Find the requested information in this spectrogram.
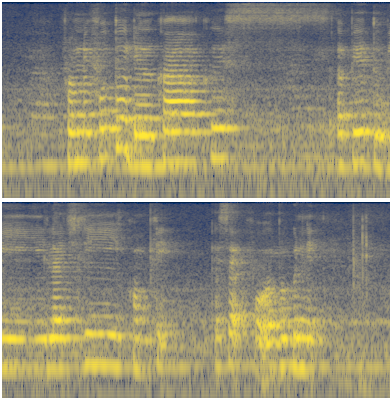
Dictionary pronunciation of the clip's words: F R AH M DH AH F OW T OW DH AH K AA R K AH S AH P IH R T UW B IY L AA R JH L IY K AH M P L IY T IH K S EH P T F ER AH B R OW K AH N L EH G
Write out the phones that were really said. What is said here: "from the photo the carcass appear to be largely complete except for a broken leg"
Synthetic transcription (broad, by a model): F R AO M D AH F OW T OW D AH K AA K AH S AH P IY T UW B IY L AA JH L IY K AH M P L IY T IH S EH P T F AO AH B OW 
